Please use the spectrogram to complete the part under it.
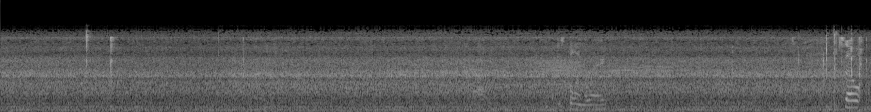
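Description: Electric clippers buzz steadily close by.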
